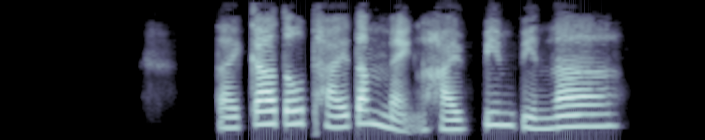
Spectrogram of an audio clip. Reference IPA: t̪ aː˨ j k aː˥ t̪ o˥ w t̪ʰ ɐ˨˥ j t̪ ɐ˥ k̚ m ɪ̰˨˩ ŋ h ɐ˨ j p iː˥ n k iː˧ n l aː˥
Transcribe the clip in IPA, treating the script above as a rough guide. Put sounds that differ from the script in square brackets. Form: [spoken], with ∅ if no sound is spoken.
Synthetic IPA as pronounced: t̪ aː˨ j k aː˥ t̪ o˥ w t̪ʰ ɐ˨˥ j t̪ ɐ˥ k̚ m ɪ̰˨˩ ŋ h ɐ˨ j p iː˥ n [p] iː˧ n l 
